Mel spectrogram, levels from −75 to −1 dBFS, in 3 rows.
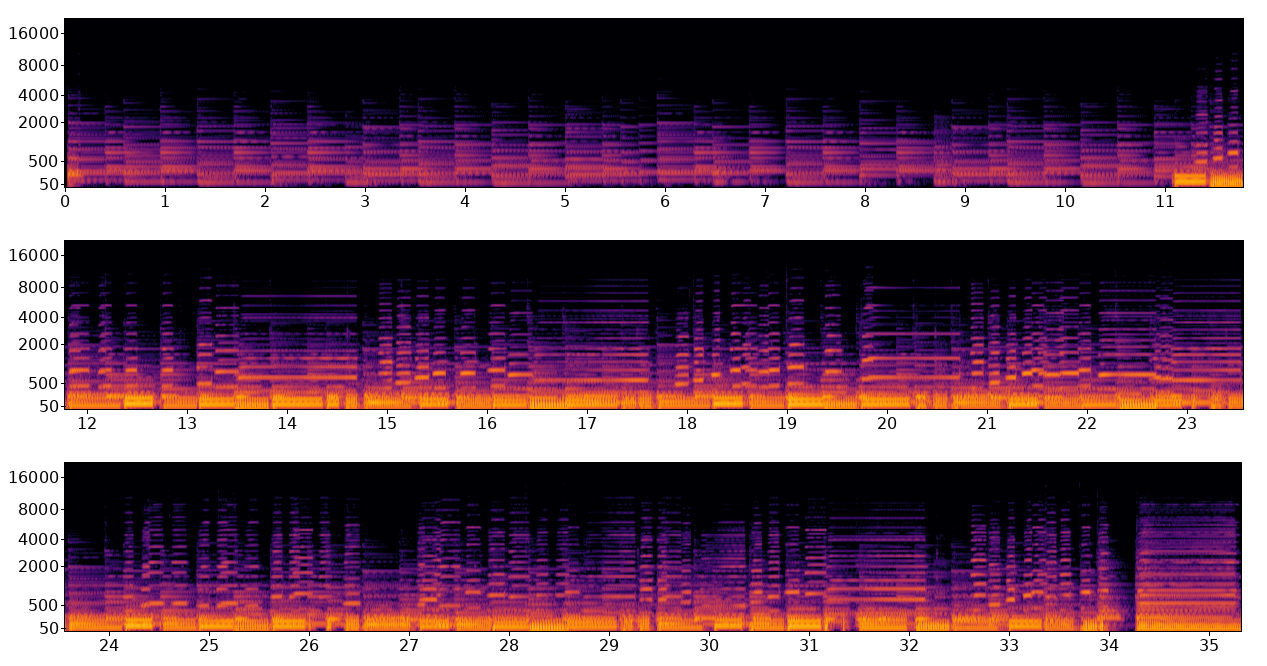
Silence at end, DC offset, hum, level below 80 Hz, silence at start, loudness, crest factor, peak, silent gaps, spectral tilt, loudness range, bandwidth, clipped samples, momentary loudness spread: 0 s; under 0.1%; none; -26 dBFS; 0 s; -21 LUFS; 16 dB; -4 dBFS; none; -8 dB/octave; 17 LU; 9.4 kHz; under 0.1%; 18 LU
